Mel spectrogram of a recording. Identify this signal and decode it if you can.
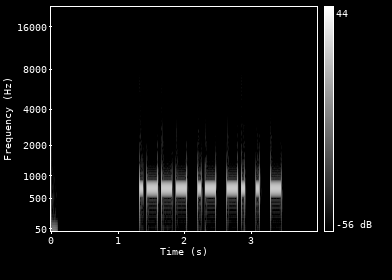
Morse code, heard as a keyed tone, about 22 wpm, 700 Hz. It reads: JANET
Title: USA Common Names - Max 5 Letters - 22wpm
